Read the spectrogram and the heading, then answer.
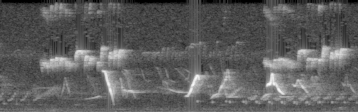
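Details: Song of a red-cowled cardinal, unedited natural sound: loud downslurred and upswept whistles mixed with softer twittering notes, delivered in a few quick phrases.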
